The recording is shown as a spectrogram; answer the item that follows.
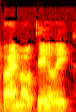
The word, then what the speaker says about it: Bi-Mouth Daily: And I came up with the idea of Bi-Mouth Daily, where I could take my pill by mouth live daily, but it's spelled B-I, so you could hear from a bisexual mouth on the daily as well.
